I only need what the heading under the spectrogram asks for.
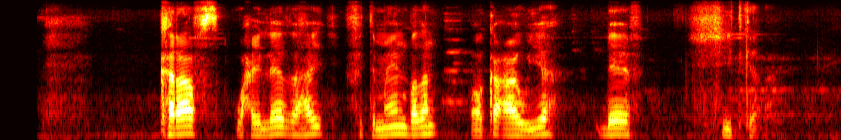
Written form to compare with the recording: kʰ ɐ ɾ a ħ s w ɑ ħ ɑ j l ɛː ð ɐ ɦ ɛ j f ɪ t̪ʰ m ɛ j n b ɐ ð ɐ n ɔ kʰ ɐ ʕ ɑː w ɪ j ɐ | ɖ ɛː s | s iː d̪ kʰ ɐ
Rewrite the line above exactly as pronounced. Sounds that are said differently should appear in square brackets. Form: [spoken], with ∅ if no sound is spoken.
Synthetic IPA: kʰ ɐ ɾ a [f] s w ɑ ħ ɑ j l ɛː ð ɐ ɦ ɛ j f ɪ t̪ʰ m ɛ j n b ɐ ð ɐ n [ɔː] kʰ ɐ ʕ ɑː w ɪ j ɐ | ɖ ɛː [f] | [ʃ] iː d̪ kʰ ɐ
